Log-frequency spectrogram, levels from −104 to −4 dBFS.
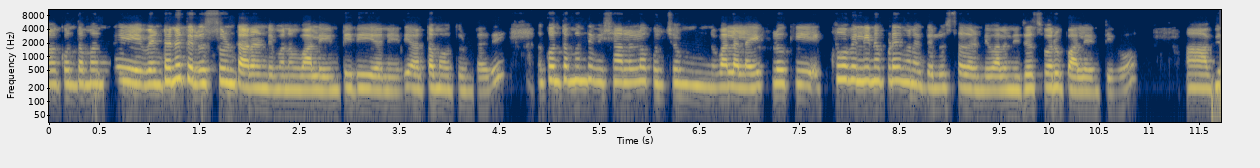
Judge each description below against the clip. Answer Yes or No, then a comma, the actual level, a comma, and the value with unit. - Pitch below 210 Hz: No, high, 220 Hz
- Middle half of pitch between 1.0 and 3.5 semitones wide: No, average, 5.1 semitones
